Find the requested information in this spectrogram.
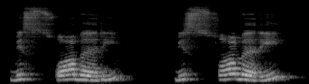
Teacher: صاد جو ہے وہ حروف شمسیہ میں سے ہے، اس لیے یہ الف لام نہیں پڑھا جائے گا بلکہ ڈائریکٹ صاد میں ملا دیں گے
